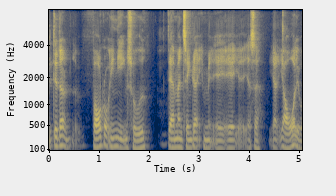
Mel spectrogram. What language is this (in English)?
Danish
